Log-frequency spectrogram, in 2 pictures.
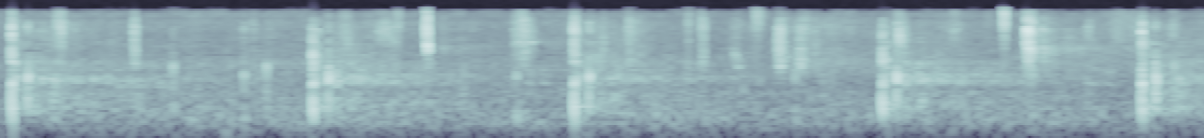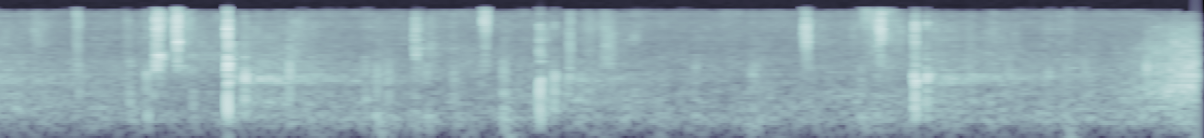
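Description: Tennis rally: sharp racket strikes on the ball about every one and a half seconds, with softer ball bounces between them, over a low murmur from the arena crowd.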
